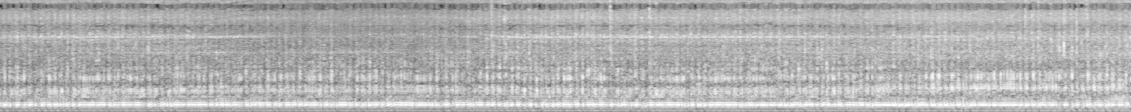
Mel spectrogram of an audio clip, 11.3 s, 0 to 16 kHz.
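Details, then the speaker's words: 1968 Johnson 9.5 HP two-stroke outboard at fast idle in test barrel after universal pulse fuel pump upgrade replacing a dead-diaphragm pump: steady even buzz, no misses or knocks; runs smooth. "Give her a little start here. mean, she runs good, really good."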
